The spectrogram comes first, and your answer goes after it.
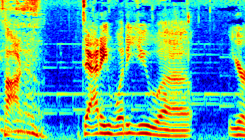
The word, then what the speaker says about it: Taako: His name is Taco.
